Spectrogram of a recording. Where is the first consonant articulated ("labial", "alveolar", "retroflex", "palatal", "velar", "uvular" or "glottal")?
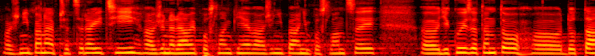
labial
